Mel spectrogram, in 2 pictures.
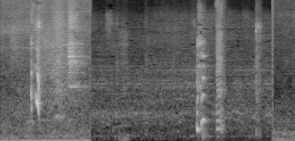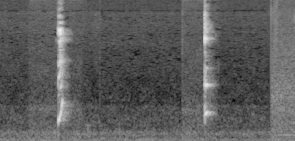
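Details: Cat with hiccups after eating food too fast: several brief, sharp, squeaky catches a few seconds apart over steady room noise; hiccups.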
